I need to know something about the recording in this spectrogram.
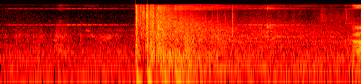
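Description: A pistol fires a single loud shot that echoes.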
